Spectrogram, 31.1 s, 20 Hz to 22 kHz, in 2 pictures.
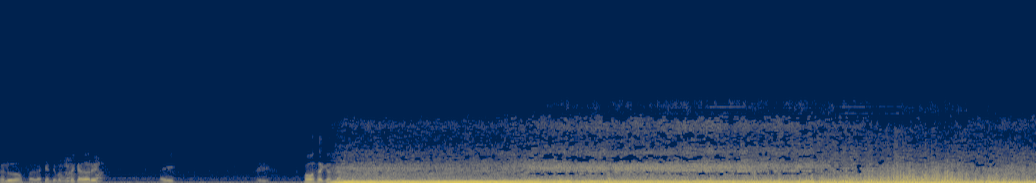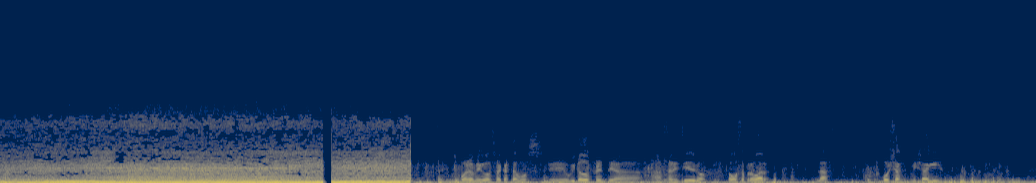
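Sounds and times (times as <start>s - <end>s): outboard motor drone: 4.8s - 23.2s
wind on microphone: 4.9s - 31.0s.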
